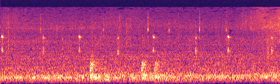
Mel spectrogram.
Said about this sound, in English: Listen to that. Ice on the windscreen. Oh, it's frosty.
